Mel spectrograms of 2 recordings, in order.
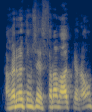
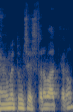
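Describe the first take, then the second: First: It is said loudly, projected as on stage. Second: It is said softly, as in a TV scene.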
